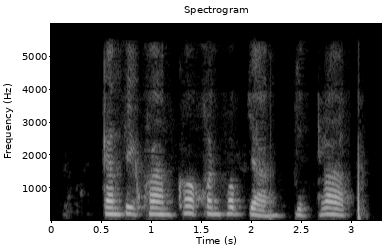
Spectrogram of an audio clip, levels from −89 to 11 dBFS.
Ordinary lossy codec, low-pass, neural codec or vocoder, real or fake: AAC, 24 kbps; 5.4 kHz; none; real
